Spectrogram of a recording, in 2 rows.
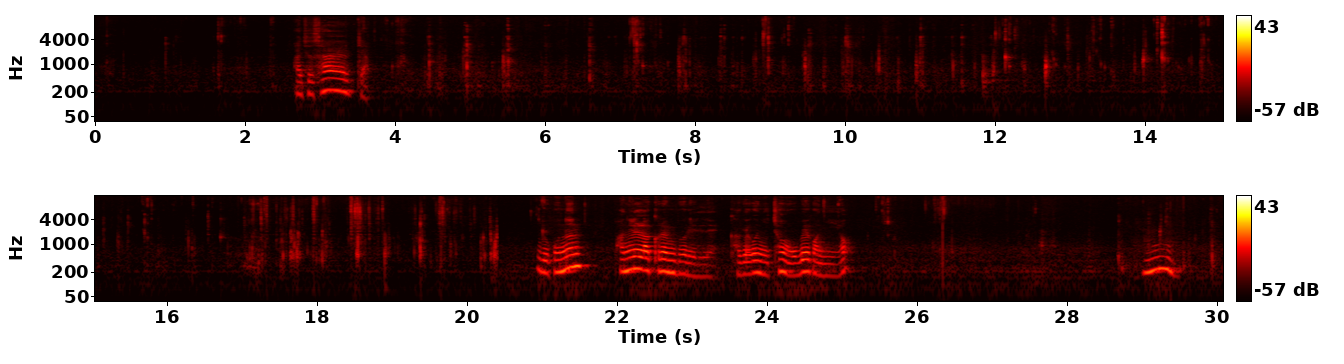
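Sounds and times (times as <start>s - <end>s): chewing macaron mouth sounds: 3.7s - 20.5s, 25.4s - 26.6s.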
